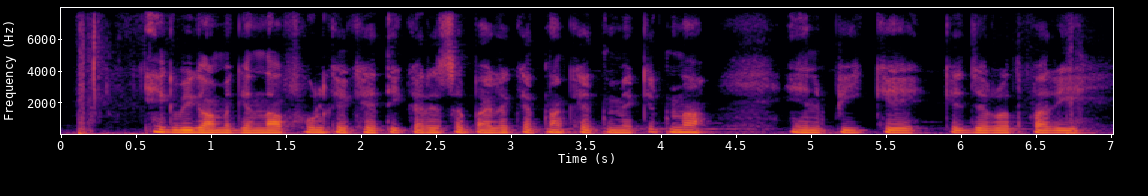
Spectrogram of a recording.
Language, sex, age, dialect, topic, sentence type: Magahi, male, 18-24, Western, agriculture, question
